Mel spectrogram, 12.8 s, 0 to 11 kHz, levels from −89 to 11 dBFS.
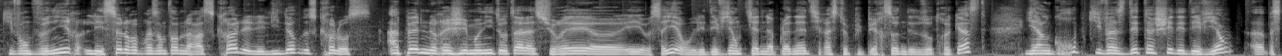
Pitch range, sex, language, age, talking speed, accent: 145-190 Hz, male, French, 30-49, 255 wpm, French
